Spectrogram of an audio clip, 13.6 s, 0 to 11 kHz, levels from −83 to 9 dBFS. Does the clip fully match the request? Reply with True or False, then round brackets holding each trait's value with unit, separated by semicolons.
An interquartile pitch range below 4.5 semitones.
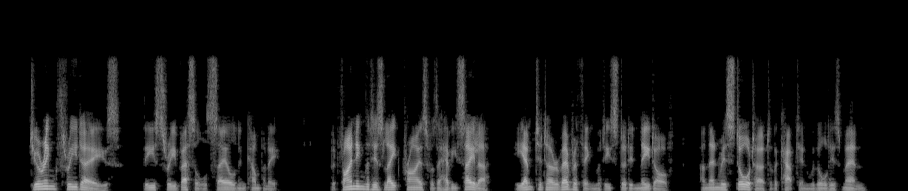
False (4.8 semitones)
